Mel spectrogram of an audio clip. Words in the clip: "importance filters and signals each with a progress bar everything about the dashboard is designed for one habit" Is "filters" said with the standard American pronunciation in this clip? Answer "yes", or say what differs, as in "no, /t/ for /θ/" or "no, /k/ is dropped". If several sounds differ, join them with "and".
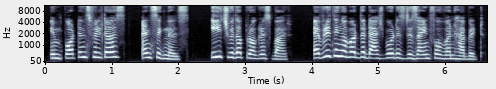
yes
